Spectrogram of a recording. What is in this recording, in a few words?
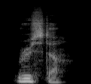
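"rooster", Australian English; pronunciations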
